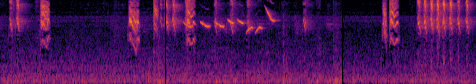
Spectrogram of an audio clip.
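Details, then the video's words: Double-collared seedeater, viviti song type alongside female calls: scattered buzzy chips, then dense chatter running into a sequence of descending whistled slurs and a sharp down-sweep, closing with quick rattling ticks. "PAPA CAPIM VIVITI E PIADO DE FEMEA"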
